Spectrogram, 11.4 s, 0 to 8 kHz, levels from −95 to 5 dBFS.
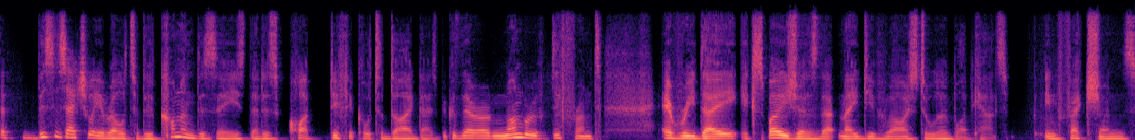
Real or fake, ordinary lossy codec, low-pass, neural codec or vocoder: fake; Opus, 64 kbps; 7.2 kHz; codec, 16 kHz, 0.5 kbps, X-Codec, HuBERT features, trained on balanced general audio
